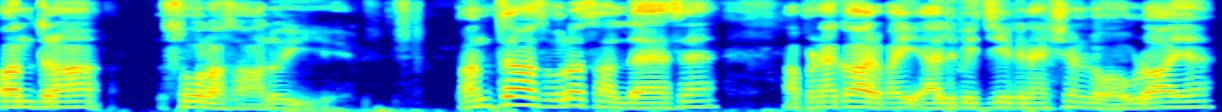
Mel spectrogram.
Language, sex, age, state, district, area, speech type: Dogri, male, 18-30, Jammu and Kashmir, Udhampur, rural, spontaneous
